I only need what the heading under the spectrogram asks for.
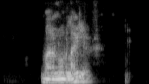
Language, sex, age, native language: Icelandic, male, 20-29, Icelandic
